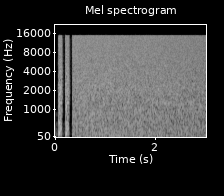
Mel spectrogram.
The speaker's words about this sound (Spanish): Un ruido blanco se hace notar en el ambiente.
